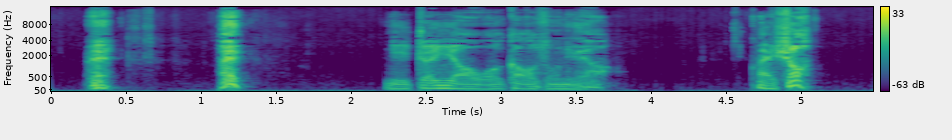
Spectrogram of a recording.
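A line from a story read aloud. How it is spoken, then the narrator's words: Laughing. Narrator (Chinese): 笑着说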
